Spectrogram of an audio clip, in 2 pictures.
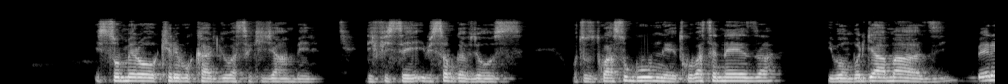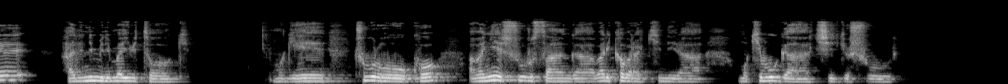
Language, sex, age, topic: Rundi, male, 36-49, education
